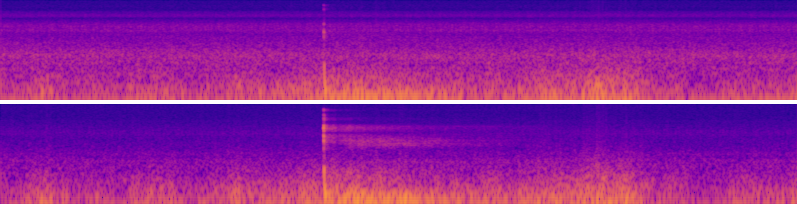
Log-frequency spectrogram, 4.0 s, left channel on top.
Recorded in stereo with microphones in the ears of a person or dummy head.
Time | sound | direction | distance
1.6 | a thud | 50° right (ahead or behind) | ?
